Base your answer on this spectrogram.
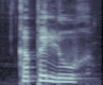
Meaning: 1. A brimmed hat 2. genitive plural of капелю́ха (kapeljúxa)
- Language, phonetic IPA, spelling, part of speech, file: Ukrainian, [kɐpeˈlʲux], капелюх, noun, Uk-капелюх.ogg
